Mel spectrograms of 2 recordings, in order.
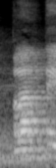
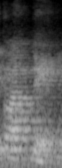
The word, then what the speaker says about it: Plantae: Bacanya Plantae atau Plantae? Plantae ya. Setiap ada AE itu cuman dibaca ini aja, jadi Plantae.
